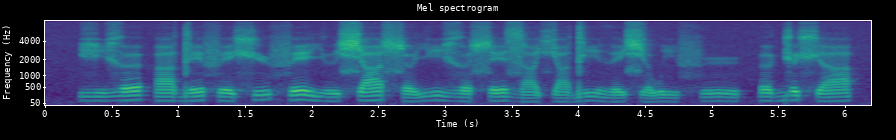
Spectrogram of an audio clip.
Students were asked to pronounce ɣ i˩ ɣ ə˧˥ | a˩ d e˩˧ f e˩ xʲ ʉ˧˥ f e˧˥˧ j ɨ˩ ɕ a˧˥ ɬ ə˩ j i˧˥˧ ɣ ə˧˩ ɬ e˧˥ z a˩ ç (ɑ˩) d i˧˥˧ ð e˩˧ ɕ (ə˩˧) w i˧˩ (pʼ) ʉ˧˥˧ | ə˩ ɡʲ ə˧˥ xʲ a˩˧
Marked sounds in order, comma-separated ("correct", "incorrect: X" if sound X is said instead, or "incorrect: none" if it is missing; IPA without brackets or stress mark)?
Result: incorrect: a˩, incorrect: ə˩, incorrect: f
